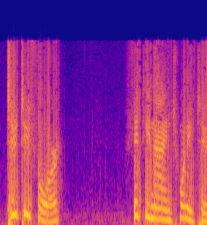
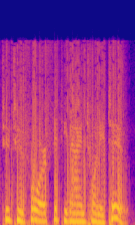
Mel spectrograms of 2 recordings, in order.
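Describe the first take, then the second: First: The number is said slowly. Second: The number is said fast.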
